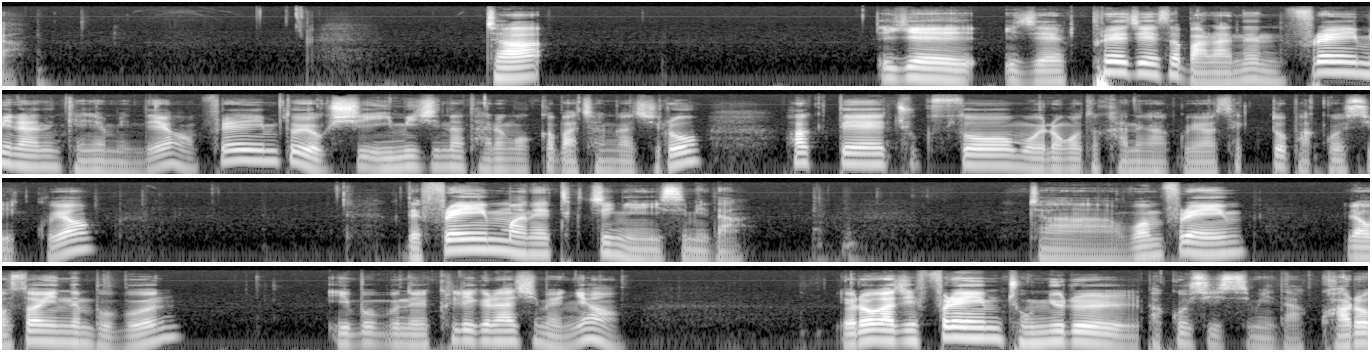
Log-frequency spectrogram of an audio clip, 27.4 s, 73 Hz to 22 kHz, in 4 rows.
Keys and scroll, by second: 22.8 ctrl+Escape, 22.9 ctrl+1.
